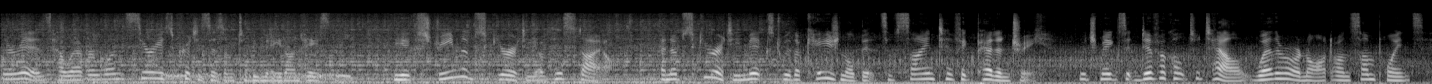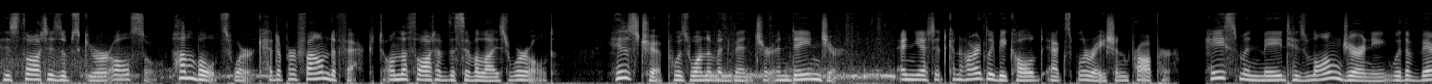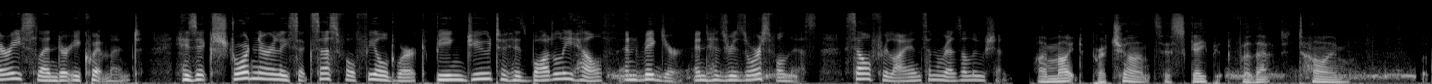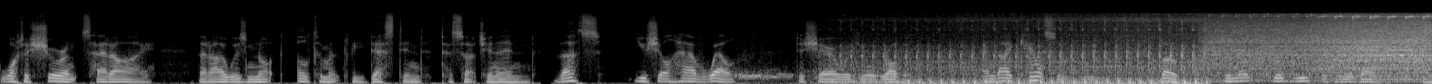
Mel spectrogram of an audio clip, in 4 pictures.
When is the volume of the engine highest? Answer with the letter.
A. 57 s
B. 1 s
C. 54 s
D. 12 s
A.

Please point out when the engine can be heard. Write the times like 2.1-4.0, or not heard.
0.0-15.8, 51.0-57.2.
